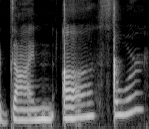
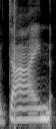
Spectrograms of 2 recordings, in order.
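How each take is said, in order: First: Dinosaur slowed down, every syllable stretched, rising at the end; careful stretched dinosaur; drawn-out dinosaur. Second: Dinosaur said quickly, syllables run together. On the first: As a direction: pull dinosaur out slowly, syllable by syllable. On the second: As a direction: rush through dinosaur at speech speed. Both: Shown as a demonstration. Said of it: "pronounce it all a little bit differently".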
